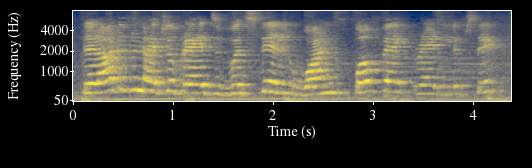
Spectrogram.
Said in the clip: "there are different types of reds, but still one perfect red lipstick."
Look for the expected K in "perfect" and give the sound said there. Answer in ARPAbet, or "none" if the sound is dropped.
K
